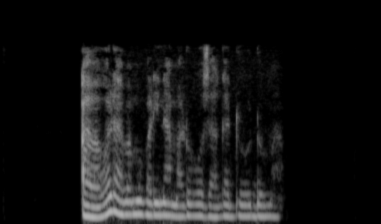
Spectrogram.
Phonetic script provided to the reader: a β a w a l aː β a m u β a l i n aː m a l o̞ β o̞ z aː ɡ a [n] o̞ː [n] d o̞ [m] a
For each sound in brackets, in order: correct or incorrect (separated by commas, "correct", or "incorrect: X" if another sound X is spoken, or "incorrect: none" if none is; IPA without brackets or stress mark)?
incorrect: d, incorrect: none, correct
